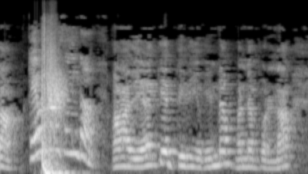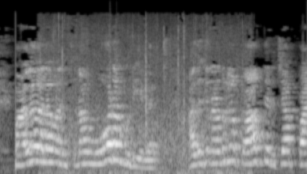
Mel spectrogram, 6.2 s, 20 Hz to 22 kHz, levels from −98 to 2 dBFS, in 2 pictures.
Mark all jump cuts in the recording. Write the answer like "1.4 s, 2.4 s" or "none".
3.1 s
